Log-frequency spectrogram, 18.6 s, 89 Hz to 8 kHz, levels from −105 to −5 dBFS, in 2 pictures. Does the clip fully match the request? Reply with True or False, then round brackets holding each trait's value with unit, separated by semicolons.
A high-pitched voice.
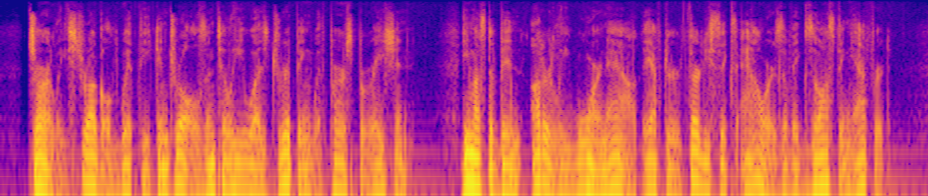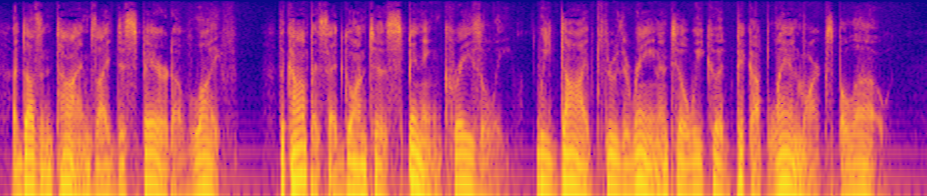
False (90 Hz)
